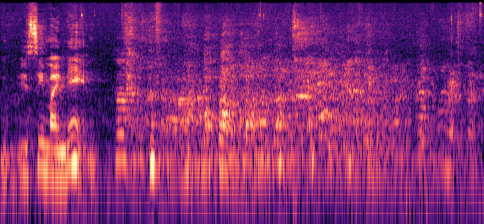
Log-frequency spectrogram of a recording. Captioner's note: laughter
